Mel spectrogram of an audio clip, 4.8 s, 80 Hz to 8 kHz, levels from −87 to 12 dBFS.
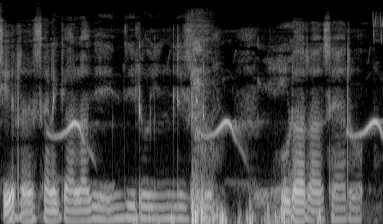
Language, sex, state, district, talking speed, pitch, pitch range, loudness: Telugu, male, Andhra Pradesh, Sri Satya Sai, 100 wpm, 155 Hz, 140-165 Hz, -21 LUFS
